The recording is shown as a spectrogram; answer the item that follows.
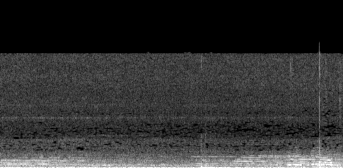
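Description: Ambience of a netted five-a-side turf pitch: a steady low rumble with faint wavering held tones, and a football struck sharply about two and a half seconds in and again near the end.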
